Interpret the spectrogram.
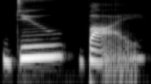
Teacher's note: I-l of Wight Isle of Wight Word 121 Dubai Common mispronunciation Dubai Correct pronunciation Dubai Two syllables with the stress clearly on the second.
